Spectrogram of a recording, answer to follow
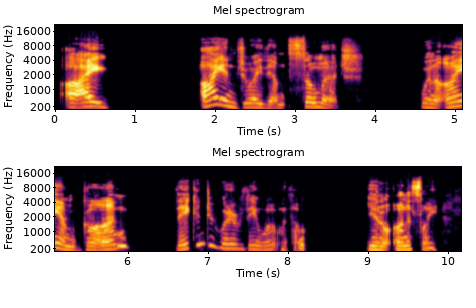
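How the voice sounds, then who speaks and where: A woman's lively, very slow speech with long, frequent pauses and a dry, close sound with no echo. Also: medium pitch for a woman. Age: 80s+. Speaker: quilt historian and appraiser. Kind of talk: casual interview.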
